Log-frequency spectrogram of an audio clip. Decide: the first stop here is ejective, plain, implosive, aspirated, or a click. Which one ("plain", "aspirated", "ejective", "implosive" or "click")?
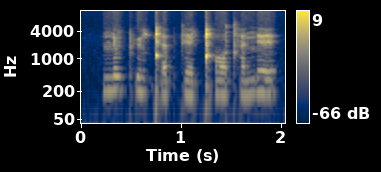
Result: aspirated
